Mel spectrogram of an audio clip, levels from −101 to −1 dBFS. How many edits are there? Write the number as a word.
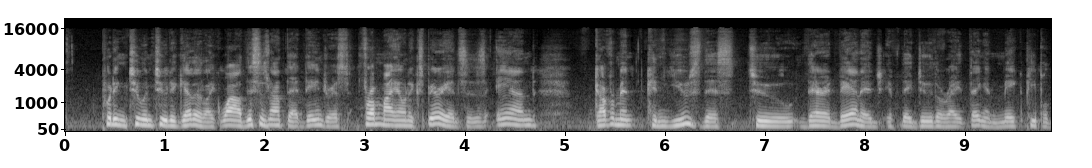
three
